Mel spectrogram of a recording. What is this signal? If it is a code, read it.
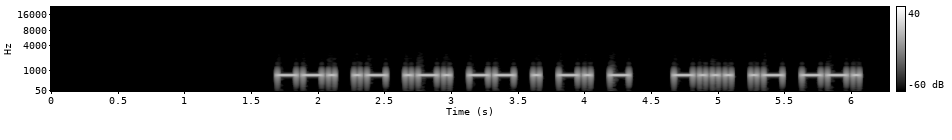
Morse code, heard as a keyed tone, about 25 wpm, 690 Hz. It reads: GARMENT BAG
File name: practice / 25wpm / Difficult Words - Speed-Racing with Hints - 25wpm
